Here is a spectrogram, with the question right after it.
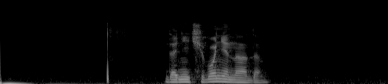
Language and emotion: Russian, neutral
